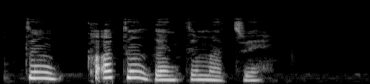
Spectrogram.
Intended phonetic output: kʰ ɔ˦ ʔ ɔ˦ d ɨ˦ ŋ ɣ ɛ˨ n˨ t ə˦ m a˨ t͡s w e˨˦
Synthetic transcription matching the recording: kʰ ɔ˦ ʔ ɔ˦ t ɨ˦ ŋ ɣ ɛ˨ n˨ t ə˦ m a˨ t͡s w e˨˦

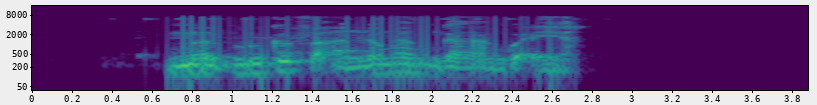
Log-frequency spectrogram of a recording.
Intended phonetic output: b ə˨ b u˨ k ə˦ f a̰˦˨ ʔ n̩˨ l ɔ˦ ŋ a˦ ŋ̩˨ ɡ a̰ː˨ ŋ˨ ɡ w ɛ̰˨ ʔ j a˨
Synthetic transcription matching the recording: m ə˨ b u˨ k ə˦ f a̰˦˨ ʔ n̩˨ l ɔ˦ ŋ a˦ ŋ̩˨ ɡ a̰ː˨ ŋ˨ ɡ w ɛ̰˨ ʔ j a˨

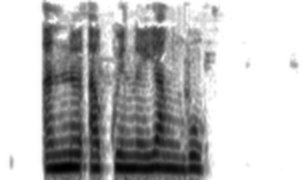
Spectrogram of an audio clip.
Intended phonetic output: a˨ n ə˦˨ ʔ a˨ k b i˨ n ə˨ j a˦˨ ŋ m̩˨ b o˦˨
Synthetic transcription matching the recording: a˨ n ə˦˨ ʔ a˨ k w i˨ n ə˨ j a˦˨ ŋ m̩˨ b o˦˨

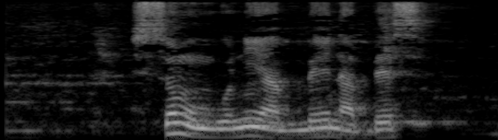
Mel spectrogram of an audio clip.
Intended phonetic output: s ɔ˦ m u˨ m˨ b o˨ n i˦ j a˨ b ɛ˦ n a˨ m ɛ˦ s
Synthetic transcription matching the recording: s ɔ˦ m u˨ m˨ b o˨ n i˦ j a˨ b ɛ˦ n a˨ b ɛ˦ s

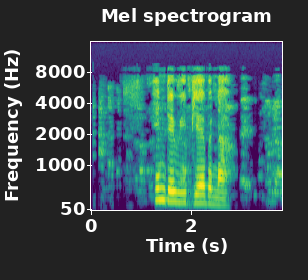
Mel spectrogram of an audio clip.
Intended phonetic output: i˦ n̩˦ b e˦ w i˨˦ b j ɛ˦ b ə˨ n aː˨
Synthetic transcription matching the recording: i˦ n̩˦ d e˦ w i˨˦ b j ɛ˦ b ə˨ n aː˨

